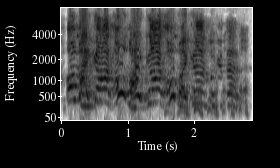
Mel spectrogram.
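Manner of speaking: very high, loud shouting squeal; party guests shrieking at a football cake; shrieking women. Retold or imitated. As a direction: scream with delight at the cake.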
